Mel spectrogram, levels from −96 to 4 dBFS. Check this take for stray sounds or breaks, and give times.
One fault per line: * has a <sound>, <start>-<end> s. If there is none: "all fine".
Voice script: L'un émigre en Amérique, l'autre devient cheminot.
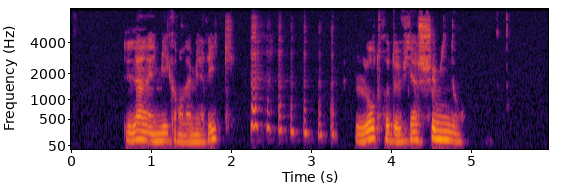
* has a laugh, 2.2-3.3 s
